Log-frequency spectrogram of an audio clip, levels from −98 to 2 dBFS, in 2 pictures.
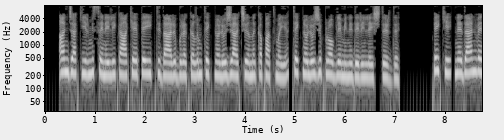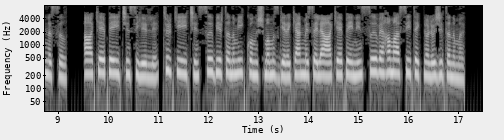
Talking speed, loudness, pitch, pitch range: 115 wpm, -20 LUFS, 210 Hz, 200-230 Hz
